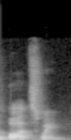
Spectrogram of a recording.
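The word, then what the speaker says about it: boatswain: Oh, and I found out we had a little disagreement on how to pronounce that. – Mm-hmm. – It's the bosun, as you say. – I'd say bosun. Yeah, I think I say bosun. I don't know that I'm correct. – Or there's the botswain. – Mm. – And they're actually both correct. I think one is the bosun is the newer pronunciation. – Oh. Yeah. – So I think it's an American thing.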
